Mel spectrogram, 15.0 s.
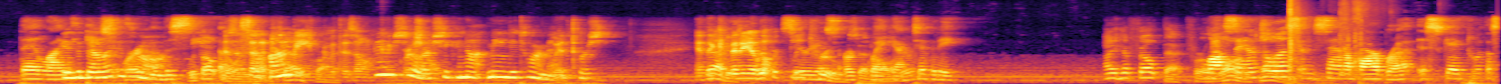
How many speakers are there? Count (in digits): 4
